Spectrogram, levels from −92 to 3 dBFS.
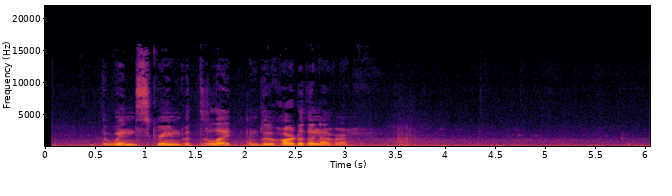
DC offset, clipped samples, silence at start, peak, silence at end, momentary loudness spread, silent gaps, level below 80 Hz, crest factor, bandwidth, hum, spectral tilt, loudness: under 0.1%; under 0.1%; 0.05 s; -8 dBFS; 0 s; 24 LU; none; -44 dBFS; 22 dB; 15.5 kHz; none; -6.5 dB/octave; -27 LUFS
